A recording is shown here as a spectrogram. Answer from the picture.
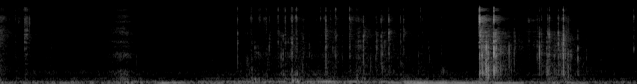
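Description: Clear plastic zip-top bag crinkling as it is handled, with a louder crackle a little before the end as its seal is pulled open.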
